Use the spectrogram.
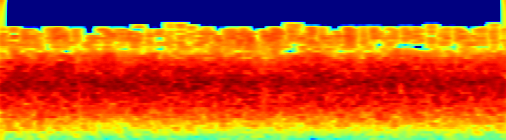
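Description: A studio audience at a Fred Allen radio broadcast applauds steadily, a dense, even wash of clapping that stays loud and unbroken throughout, with no voices heard over it.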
